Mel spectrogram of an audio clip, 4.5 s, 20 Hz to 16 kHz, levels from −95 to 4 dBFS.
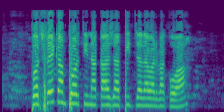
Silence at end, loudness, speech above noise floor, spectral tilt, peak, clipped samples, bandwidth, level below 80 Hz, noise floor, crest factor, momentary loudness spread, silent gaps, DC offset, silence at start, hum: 0.75 s; -16 LUFS; 45 dB; -2.5 dB/octave; -2 dBFS; under 0.1%; 11.5 kHz; -52 dBFS; -61 dBFS; 16 dB; 8 LU; none; under 0.1%; 0.3 s; none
